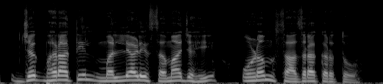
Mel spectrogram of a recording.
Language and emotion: Marathi, neutral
